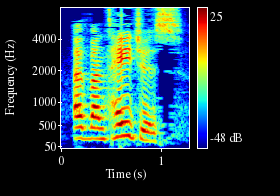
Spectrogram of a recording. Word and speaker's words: advantageous: Và advantageous là trọng âm rơi vào âm 3. Đó, trước đuôi us.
